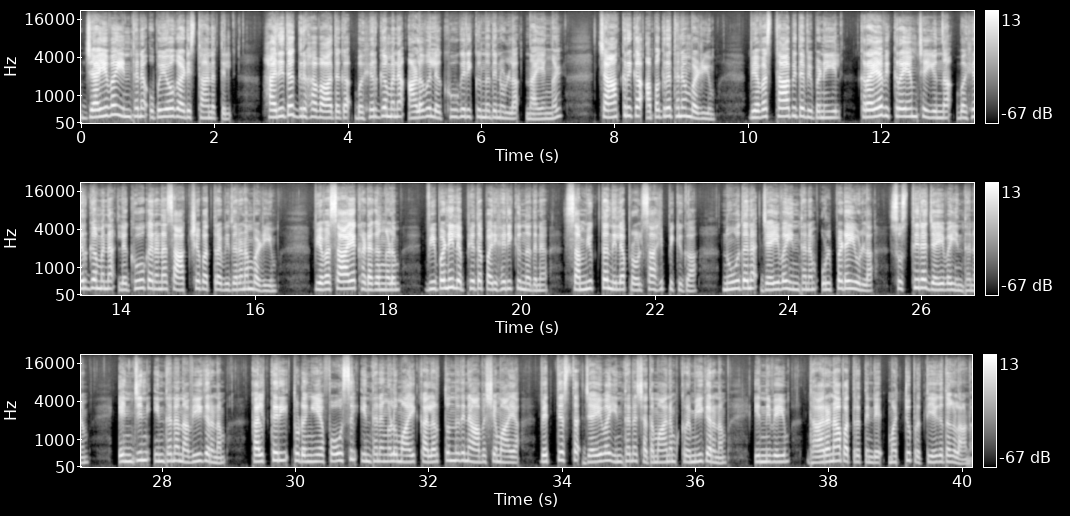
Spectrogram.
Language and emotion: Malayalam, neutral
